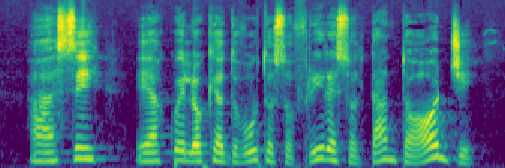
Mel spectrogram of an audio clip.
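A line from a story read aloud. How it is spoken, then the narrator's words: Many voices shouting. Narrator (Italian): gridarono molte voci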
